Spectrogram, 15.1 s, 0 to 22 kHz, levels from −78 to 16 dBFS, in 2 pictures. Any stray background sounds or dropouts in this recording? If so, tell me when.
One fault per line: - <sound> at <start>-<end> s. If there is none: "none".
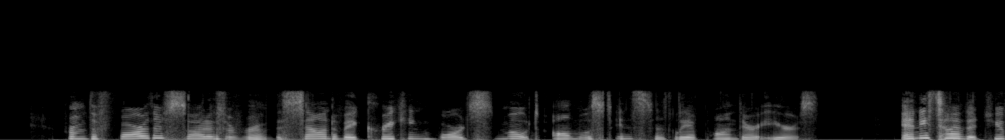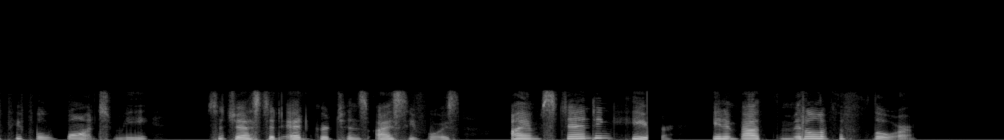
- dropout at 12.4-12.5 s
